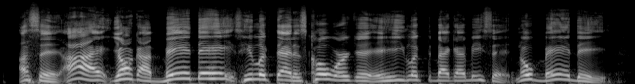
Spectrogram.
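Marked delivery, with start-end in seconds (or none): 5.2-6.1 imitated Jamaican accent. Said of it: "in his Haitian or Jamaican accent".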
